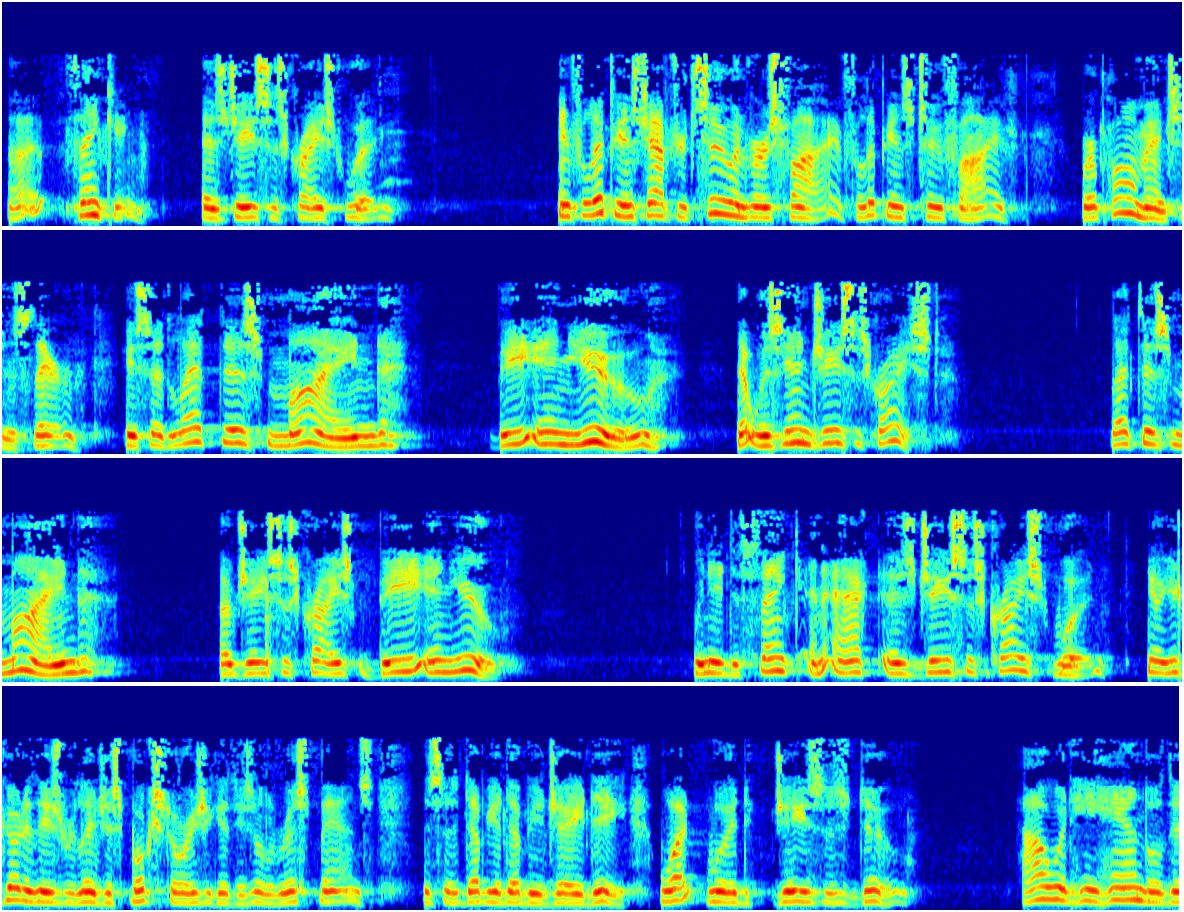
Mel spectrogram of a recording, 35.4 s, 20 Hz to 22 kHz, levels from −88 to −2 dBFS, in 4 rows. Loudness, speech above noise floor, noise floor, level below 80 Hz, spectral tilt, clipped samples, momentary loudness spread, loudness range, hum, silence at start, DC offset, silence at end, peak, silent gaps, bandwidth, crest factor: -19 LUFS; 52 dB; -71 dBFS; -68 dBFS; -4 dB/octave; under 0.1%; 10 LU; 4 LU; none; 0.05 s; under 0.1%; 0 s; -4 dBFS; none; 8.8 kHz; 16 dB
